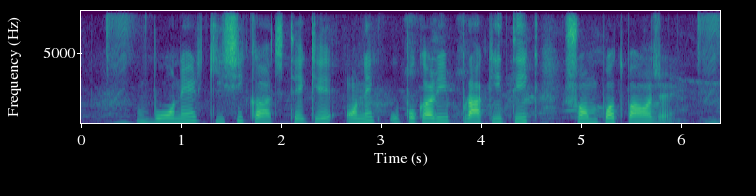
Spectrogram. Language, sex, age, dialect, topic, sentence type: Bengali, female, 36-40, Standard Colloquial, agriculture, statement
